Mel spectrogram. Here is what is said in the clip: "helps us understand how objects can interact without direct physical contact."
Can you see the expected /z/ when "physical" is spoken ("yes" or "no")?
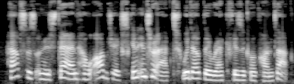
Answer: yes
